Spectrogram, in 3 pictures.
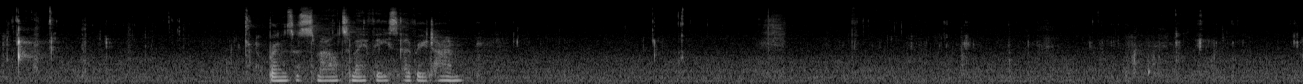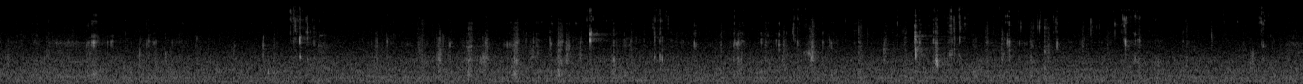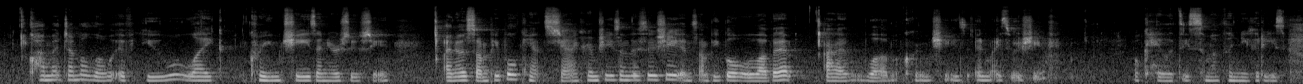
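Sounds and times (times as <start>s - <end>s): person chewing food: 0.0s - 2.6s, 8.5s - 26.4s.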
